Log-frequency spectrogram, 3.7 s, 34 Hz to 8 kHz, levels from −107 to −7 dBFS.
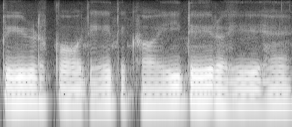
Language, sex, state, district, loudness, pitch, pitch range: Hindi, male, Madhya Pradesh, Umaria, -15 LUFS, 95 Hz, 90-95 Hz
